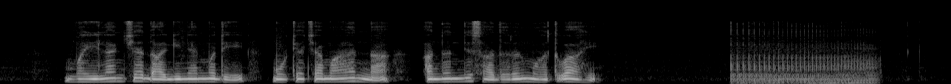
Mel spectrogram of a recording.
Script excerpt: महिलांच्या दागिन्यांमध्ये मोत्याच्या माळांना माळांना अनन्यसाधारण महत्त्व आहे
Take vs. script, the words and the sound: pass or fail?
fail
